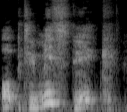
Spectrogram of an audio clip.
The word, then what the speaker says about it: optimistic: but Optimist pessimist however the adjective optimistic does have the stress on the Mist optimistic it's not optimistic it's optimistic pessimistic so the adjective has a stress here and the noun has the stress on the first syllable now whenever you see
